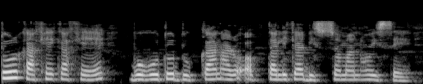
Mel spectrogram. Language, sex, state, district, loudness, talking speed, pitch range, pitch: Assamese, female, Assam, Kamrup Metropolitan, -17 LUFS, 115 wpm, 215-240 Hz, 225 Hz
